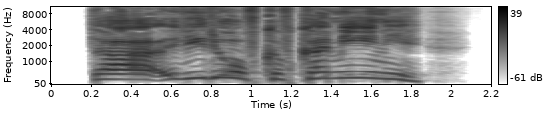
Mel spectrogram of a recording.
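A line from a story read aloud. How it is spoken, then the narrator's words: Squeak. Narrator (Russian): пискнула Тося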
